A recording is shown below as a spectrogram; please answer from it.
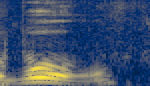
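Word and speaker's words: whorl: a name for that and that's called a wall which is spelt WH o RL and when you find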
